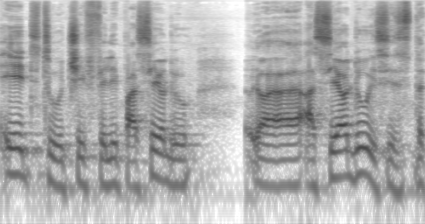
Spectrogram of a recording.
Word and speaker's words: Asiodu: I was an aide to Chief Philip paciodu asiodu is the correct pronunciation but usually when we say that many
